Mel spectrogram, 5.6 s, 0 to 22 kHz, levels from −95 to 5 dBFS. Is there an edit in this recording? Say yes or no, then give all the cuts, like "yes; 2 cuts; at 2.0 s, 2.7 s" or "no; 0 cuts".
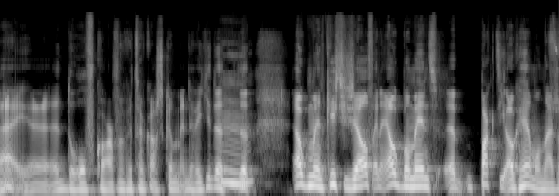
no; 0 cuts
